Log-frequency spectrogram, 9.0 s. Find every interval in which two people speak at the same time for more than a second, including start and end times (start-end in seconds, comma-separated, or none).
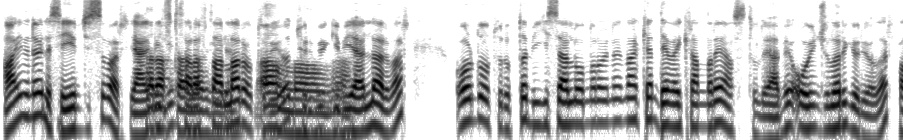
1.4-3.6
